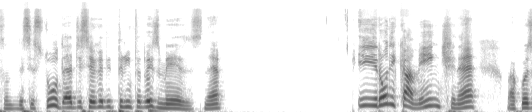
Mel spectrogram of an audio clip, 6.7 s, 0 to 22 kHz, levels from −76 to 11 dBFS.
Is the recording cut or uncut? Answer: uncut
